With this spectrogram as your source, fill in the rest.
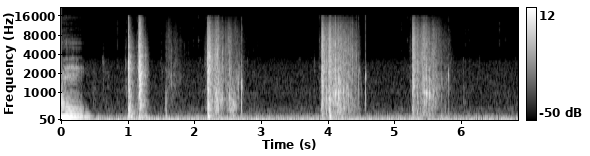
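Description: Plants are broken off with short, crunchy rustles.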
